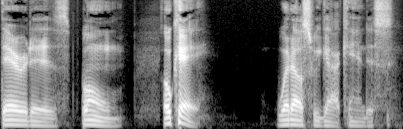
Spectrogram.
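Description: A man hosting a casual radio podcast, playful and quick with banter. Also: low voice, steady tone, dry recording, studio quality. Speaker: podcast host.

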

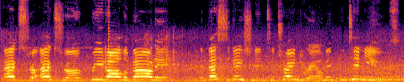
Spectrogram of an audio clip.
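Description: A woman's voice: very high voice, normal speed. A woman playing an eager young newspaper seller in an old-time radio drama, calling out clipped headlines like a street crier. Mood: urgent hawking. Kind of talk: 1940s radio drama acting. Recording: clear street traffic noise behind.

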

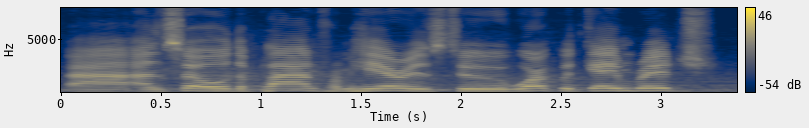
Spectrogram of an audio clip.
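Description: A man from Finland with a Finnish accent, answering interview questions hesitantly and with many filler sounds, outdoors at a loud racetrack. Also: high-pitched, fairly even intonation, unhurried. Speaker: interview guest, company executive. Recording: noisy outdoor racetrack recording.

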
